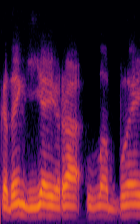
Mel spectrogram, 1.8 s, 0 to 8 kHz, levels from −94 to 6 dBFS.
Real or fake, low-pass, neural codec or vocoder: fake; 7.2 kHz; vocoder, 44.1 kHz, 128 mel bands every 256 samples, BigVGAN v2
